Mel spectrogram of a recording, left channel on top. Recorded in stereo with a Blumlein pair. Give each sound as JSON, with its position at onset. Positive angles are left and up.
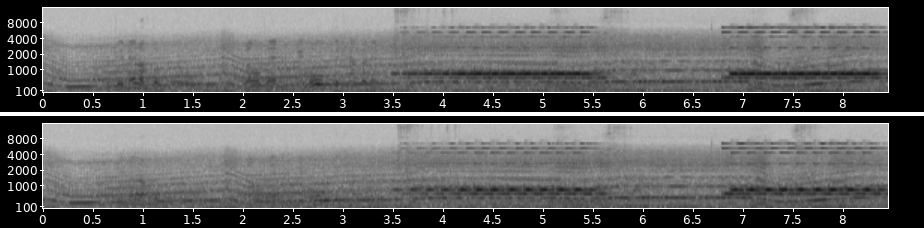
{"t": 0.6, "sound": "a man speaking", "azimuth_deg": 65, "distance_m": 4.0}
{"t": 3.5, "sound": "a phone ringing", "azimuth_deg": 10, "distance_m": 7.5}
